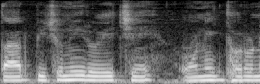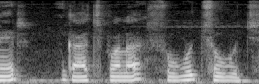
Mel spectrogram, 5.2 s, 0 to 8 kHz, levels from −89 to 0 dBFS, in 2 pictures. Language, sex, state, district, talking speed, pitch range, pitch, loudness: Bengali, male, Tripura, West Tripura, 90 wpm, 130-145 Hz, 135 Hz, -14 LUFS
